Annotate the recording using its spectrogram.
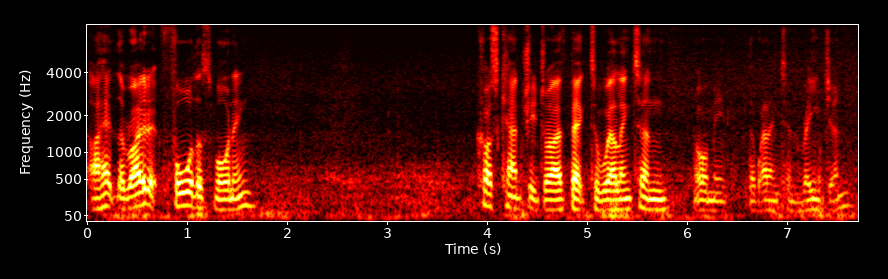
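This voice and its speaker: A vlogger with a New Zealand accent walks his dog along a path outside, filming himself on his phone. His medium-pitched voice drifts along unhurriedly as he thinks aloud and rambles casually, with slight background noise in the recording.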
